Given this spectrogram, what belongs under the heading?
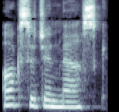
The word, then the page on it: oxygen mask: American English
